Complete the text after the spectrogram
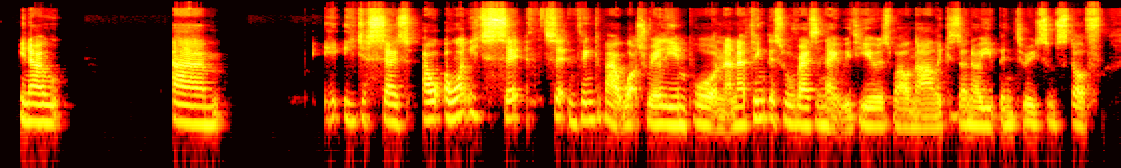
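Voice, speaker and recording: A woman with a northern English accent talks at a moderate pace. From northern England. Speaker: podcast host. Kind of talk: casual chat.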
